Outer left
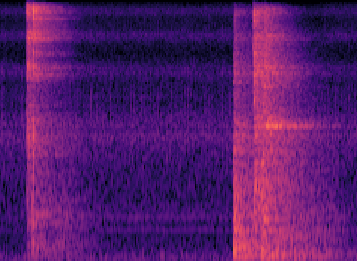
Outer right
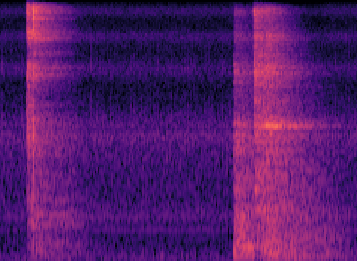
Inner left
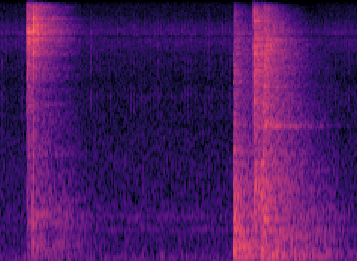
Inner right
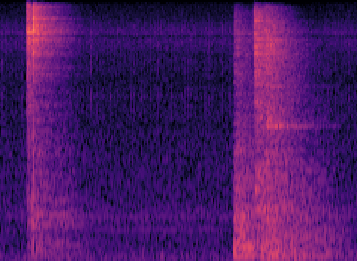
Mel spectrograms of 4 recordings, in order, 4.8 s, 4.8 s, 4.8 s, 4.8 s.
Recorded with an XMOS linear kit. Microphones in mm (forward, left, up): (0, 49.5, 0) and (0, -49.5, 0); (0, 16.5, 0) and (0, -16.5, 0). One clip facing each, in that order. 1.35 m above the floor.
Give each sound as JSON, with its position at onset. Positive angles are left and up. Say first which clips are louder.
{"t": 0.3, "sound": "scissors", "louder": "outer left 1 dB, even", "side_deg": 10, "distance_m": 1.0}
{"t": 3.1, "sound": "a door slam", "louder": "outer left 5 dB, inner left 5 dB", "side_deg": 65, "distance_m": 1.0}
